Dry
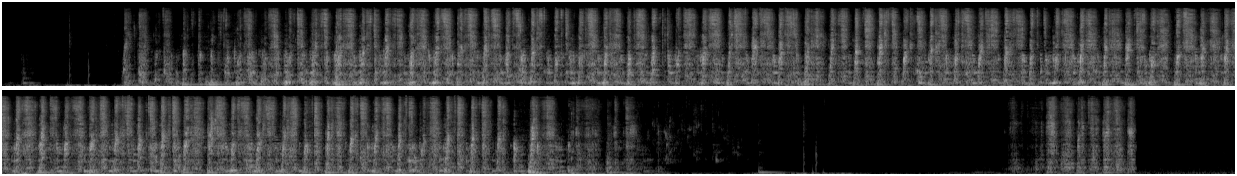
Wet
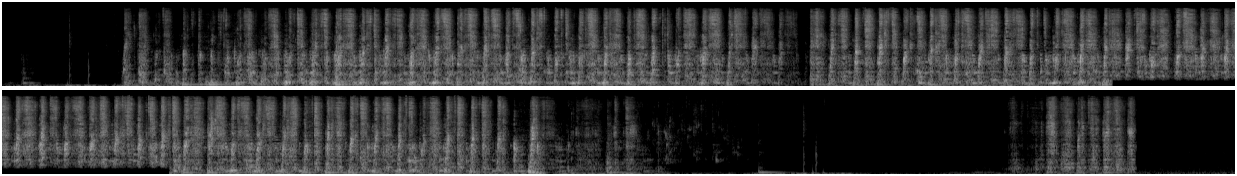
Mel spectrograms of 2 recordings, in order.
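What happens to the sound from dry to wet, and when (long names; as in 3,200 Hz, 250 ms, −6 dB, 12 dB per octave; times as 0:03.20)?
0:07.06–0:08.08: fade out
0:11.10–0:14.01: Butterworth high-pass 390 Hz 72 dB per octave
0:17.75–0:18.38: downward compressor 12 to 1, threshold −37 dBFS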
